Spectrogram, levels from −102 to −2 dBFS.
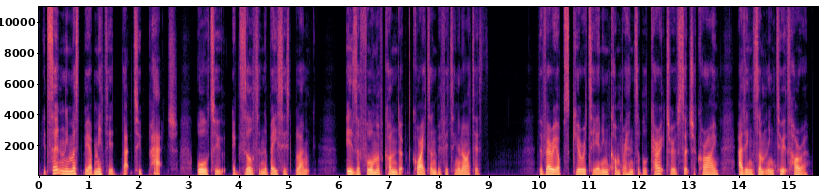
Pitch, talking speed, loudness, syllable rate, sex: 140 Hz, 150 wpm, -20 LUFS, 5.4 syllables/s, female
